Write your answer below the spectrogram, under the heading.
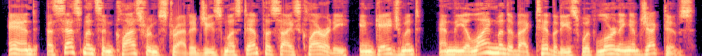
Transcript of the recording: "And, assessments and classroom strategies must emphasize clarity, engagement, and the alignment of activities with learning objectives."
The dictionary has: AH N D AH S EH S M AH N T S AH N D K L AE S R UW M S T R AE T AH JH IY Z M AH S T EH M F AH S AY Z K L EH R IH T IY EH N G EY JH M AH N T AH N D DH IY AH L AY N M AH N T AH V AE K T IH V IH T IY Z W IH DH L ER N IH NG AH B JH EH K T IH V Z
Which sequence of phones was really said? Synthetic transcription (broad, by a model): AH N D AH S EH S M AH N T S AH N K L AE S R UW M S T R AE T AH JH IY Z M AH S T EH M F AH S AY Z K L EH R IH T IY EH N G EY JH M AH N T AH N DH IY AH L AY N M AH N T AH V AE K T IH V IH T IY Z W IH DH L ER N IH NG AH B JH EH K T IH V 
